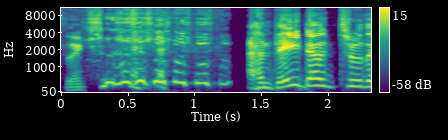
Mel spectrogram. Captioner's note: laughing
